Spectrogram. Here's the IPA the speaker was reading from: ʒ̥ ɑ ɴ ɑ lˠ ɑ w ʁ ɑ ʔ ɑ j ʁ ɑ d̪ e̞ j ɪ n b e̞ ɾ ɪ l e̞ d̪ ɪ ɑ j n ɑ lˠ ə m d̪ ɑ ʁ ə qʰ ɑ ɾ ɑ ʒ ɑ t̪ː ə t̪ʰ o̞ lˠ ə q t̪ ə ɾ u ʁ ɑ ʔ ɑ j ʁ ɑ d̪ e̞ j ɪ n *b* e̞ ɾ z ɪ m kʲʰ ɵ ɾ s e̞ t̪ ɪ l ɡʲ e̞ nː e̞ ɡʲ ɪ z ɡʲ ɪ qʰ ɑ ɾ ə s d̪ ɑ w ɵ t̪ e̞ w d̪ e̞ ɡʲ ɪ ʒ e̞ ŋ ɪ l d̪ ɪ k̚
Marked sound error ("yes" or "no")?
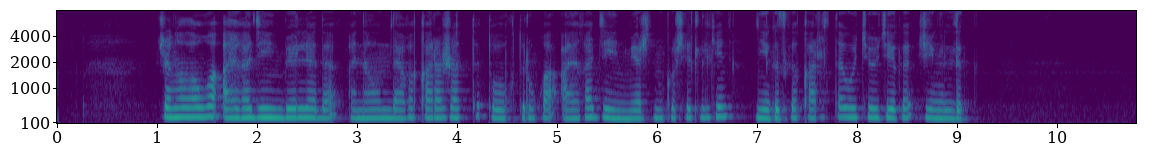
yes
